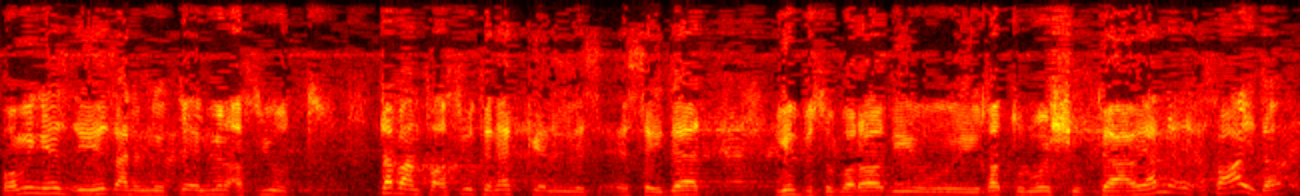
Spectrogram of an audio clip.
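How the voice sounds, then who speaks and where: A man's voice: fairly high pitch, racing, crowd noise. A man with an Egyptian Arabic accent, a former priest giving an impassioned, dramatic testimony in a mosque. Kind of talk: preaching personal testimony. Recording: echoey hall with faint noise.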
